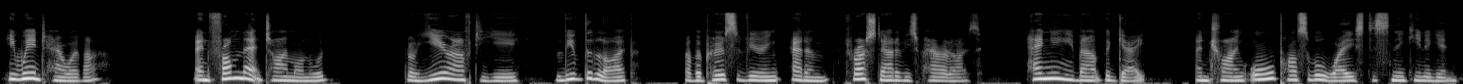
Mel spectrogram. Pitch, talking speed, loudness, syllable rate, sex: 195 Hz, 150 wpm, -17 LUFS, 4.9 syllables/s, female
